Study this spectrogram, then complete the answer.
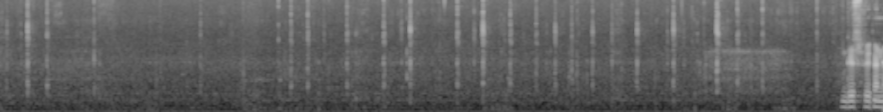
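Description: A pen taps and scratches on a writing tablet.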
